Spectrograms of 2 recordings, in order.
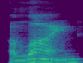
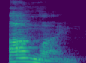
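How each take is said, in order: First: The stress is on the second syllable only. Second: The stress is on the first syllable only. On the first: "If you say just the second syllable" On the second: "if you say it just on the first word"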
